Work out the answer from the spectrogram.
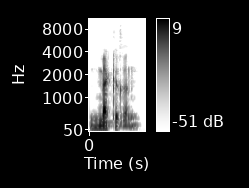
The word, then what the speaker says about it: mekkeren: You pronounce it mekkeren. And I know it sounds like I just had a throat explosion or something.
